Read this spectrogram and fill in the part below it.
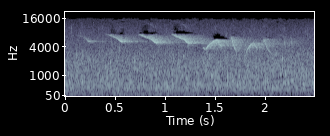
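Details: Louisiana waterthrush, a bird of bubbling brooks and streams, singing faintly over steady rushing stream noise: three high slurred downward whistles, then a quicker jumble of lower swooping notes.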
